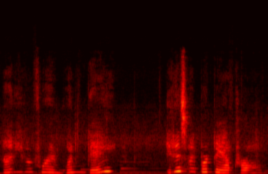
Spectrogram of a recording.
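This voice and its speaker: Woman plays young female cartoon pony, high gentle voice, earnest, pleading, quietly stubborn. Music underneath. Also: normal speed, dull audio.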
